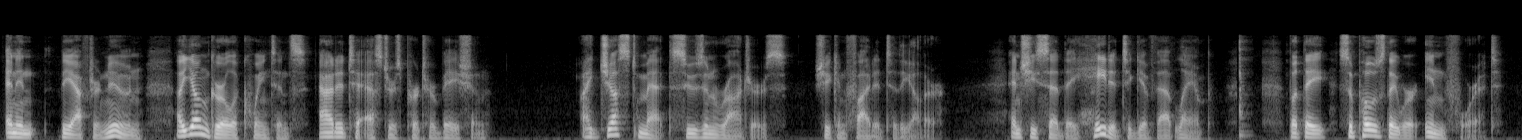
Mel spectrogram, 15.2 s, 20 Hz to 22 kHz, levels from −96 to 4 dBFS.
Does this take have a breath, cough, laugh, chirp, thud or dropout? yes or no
yes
